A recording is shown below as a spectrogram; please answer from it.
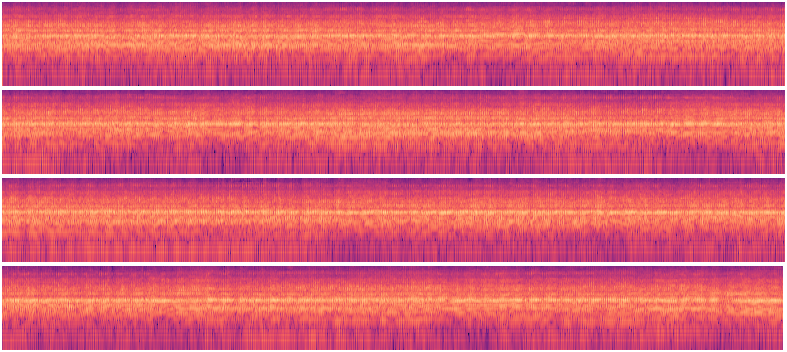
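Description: Handheld percussion massage gun running steadily with its head pressed into the muscles of the upper back, giving a continuous motor buzz.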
